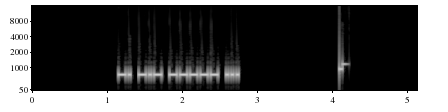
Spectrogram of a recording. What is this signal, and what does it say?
Morse code, heard as a keyed tone, about 36 wpm, 700 Hz. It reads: NK0S
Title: USA Call Signs - 4 Characters - 2x Character Spacing - 35wpm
